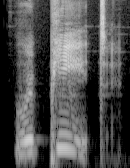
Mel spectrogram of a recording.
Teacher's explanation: you emphasize that long e sound in the second syllable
